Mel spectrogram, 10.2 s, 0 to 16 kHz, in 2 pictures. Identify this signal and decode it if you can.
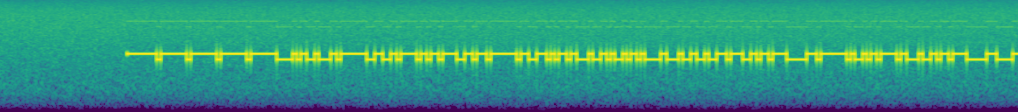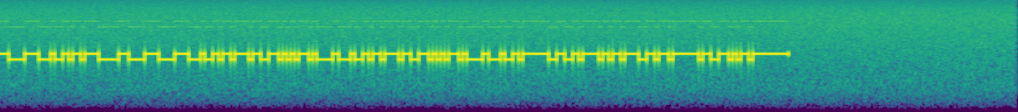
RTTY (50 baud, 450 Hz shift), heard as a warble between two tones, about 2350 Hz centre. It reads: IK0WF DE LU5DK 599 599 263 263 IK0WF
